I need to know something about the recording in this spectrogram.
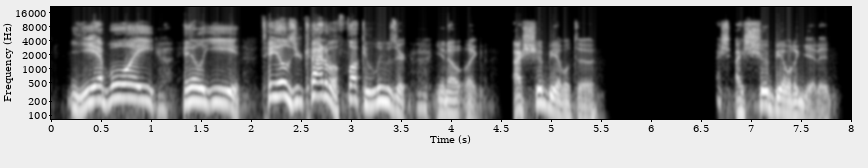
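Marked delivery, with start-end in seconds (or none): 0.2-3.6 cartoon-style voice, pitched way up. Speaker who used to do voice acting shows off his Sonic the Hedgehog voice. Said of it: "Sonic the Hedgehog, like you know I could do that one too".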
